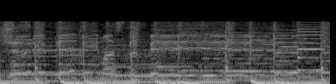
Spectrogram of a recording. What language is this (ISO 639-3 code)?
kaz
